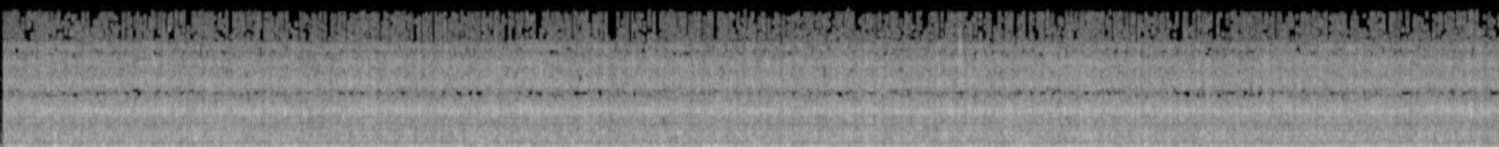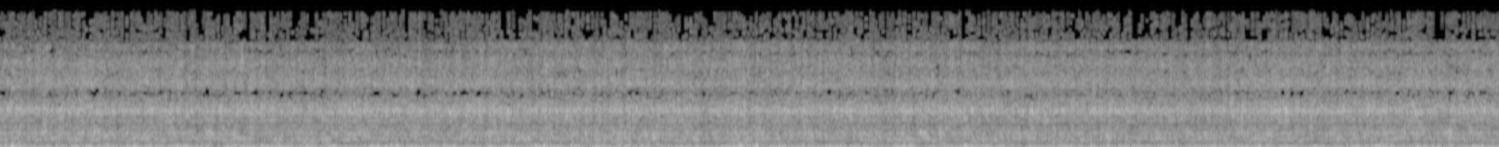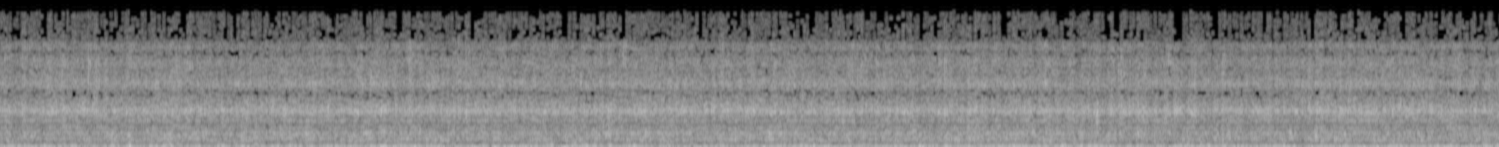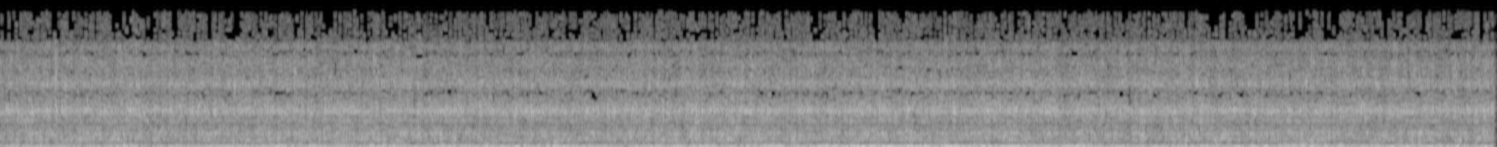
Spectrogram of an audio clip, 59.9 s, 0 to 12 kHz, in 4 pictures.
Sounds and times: pipe 0:00.0 - 0:59.9
water spring 0:00.0 - 0:59.9

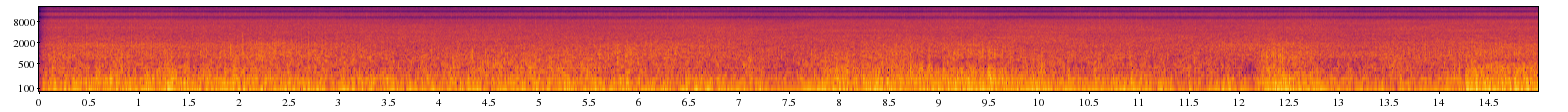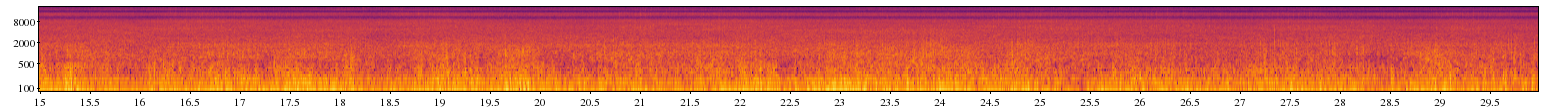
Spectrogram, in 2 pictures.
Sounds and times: box fan on high speed 0:00.0 - 0:29.9

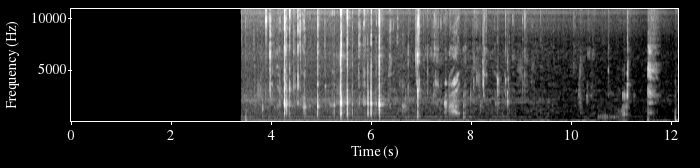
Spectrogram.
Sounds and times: Eating An Ice Cube 0:03.4 - 0:11.3

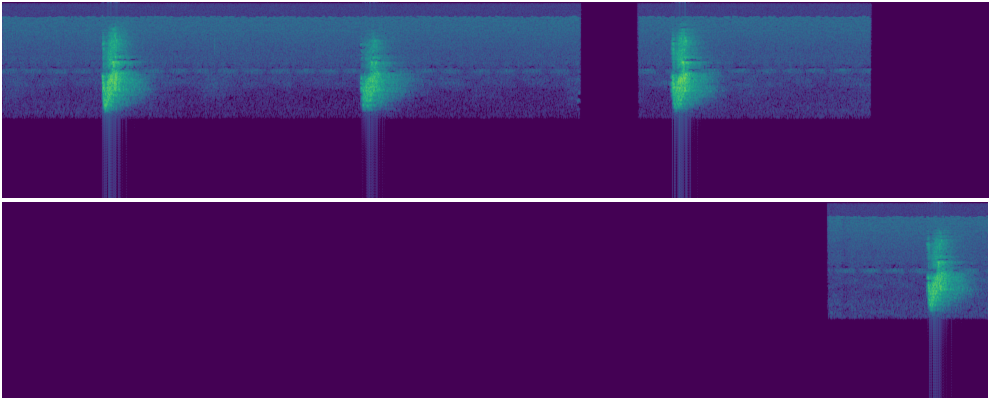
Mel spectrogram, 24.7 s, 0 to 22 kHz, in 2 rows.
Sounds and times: Bird Nightingale 0:01.2 - 0:01.8
Bird Nightingale 0:04.4 - 0:05.1
Bird Nightingale 0:08.4 - 0:09.0
Bird Nightingale 0:23.9 - 0:24.6

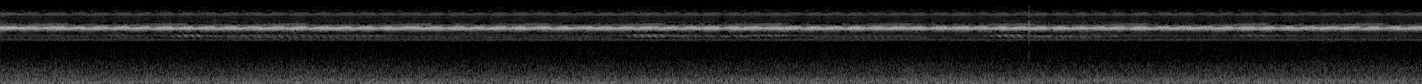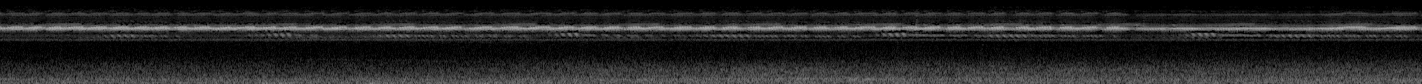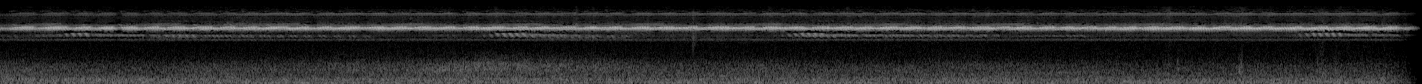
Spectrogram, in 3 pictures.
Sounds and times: cicadas 0:00.0 - 0:42.6
crickets 0:00.0 - 0:42.6
traffic 0:31.8 - 0:36.1

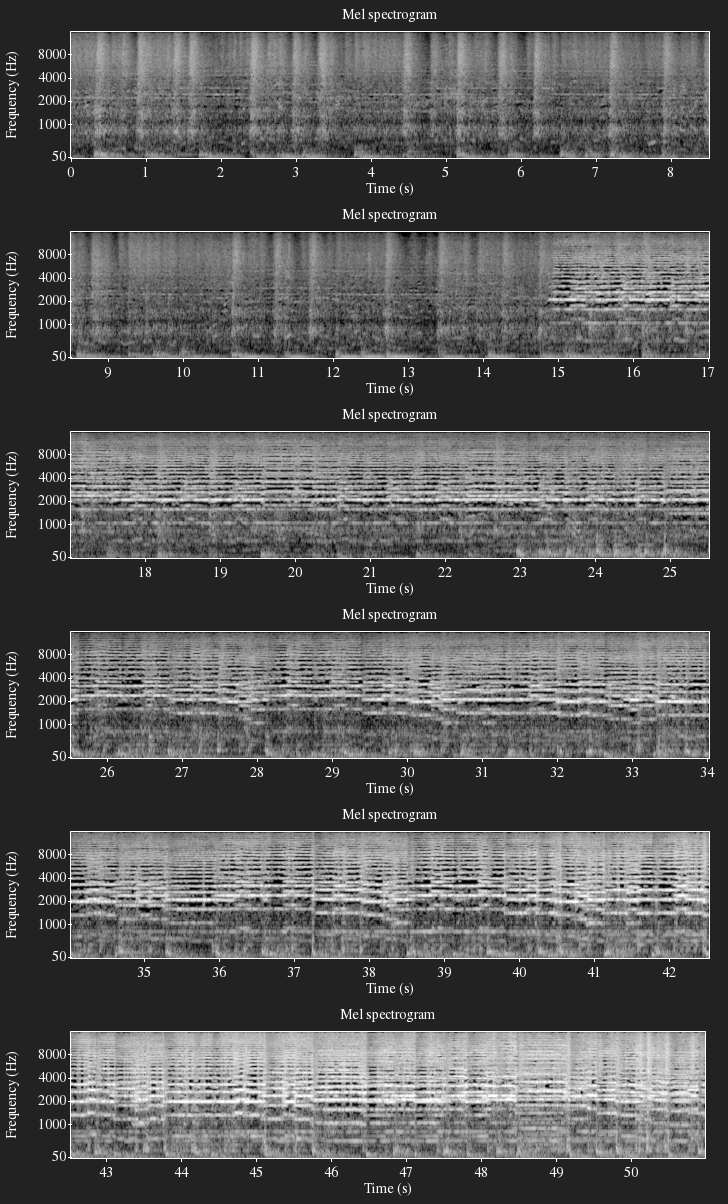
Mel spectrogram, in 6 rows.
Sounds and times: bagpipes 0:00.0 - 0:50.9
drums 0:00.0 - 0:50.9

